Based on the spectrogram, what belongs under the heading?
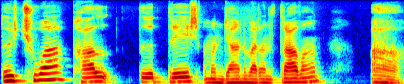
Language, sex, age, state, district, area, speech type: Kashmiri, male, 18-30, Jammu and Kashmir, Baramulla, rural, spontaneous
